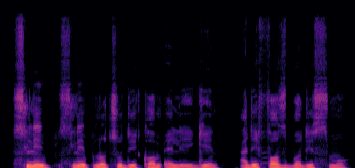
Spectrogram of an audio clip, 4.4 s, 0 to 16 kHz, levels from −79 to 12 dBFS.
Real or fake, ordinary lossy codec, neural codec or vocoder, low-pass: real; none; none; 14.4 kHz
